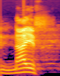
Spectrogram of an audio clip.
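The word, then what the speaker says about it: knife: जाएगा जैसे इंग्लिश में नाइफ इसको कहते चाकू को ए नाइस कि मानव चाकू लेकिन के लिखा जाता है बोला नहीं जाता वह साइलेंट रहता है शो मी घुटना अ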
